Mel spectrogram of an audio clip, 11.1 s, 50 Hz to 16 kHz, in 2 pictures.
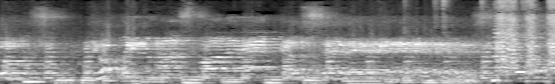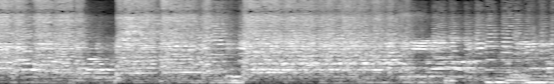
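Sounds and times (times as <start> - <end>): live band with brass and keyboard: 0.0 - 11.0
man singing long notes: 0.0 - 11.0.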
